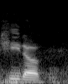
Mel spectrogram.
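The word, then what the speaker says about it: Chido: She uh sends me these, and by Cheeto, not Cheeto like the one you eat or name is spelled Ch I D O.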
